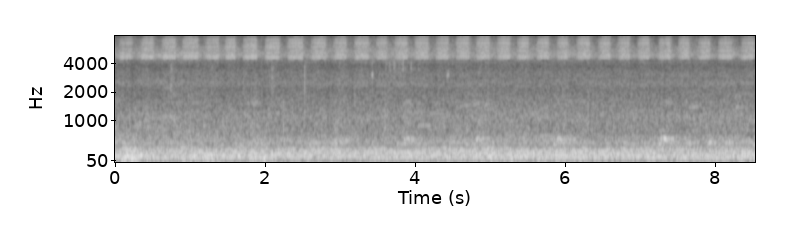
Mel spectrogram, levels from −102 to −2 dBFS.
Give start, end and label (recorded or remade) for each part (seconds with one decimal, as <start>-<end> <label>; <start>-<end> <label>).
0.0-8.5 recorded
